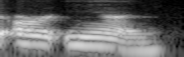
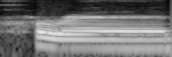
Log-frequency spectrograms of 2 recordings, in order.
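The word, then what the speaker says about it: Hren: And so the H is silent. Who has a silent H? I don't know. I don't know. So, it's H ren.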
